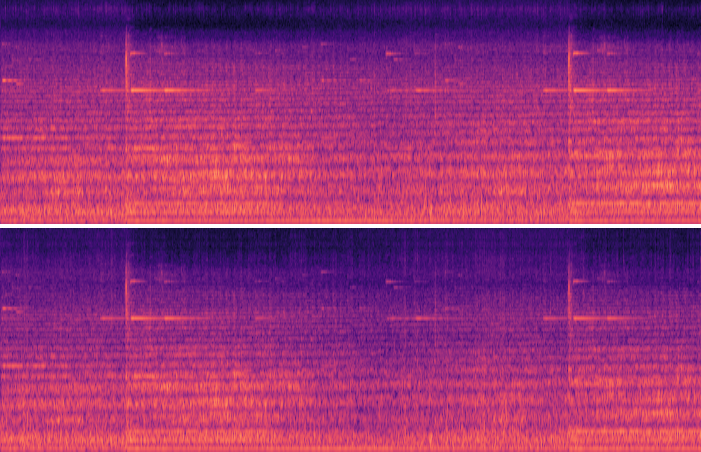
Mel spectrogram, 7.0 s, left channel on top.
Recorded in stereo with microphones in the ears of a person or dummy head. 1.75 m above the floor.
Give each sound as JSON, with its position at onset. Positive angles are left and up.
{"t": 0.0, "sound": "a helicopter", "side_deg": 10}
